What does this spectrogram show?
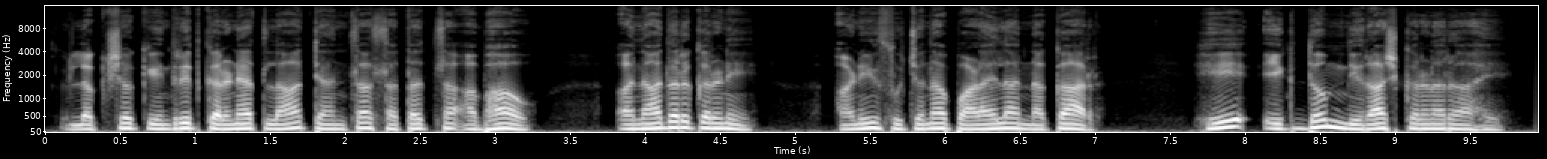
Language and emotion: Marathi, sad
